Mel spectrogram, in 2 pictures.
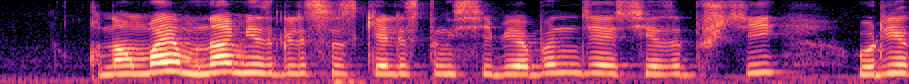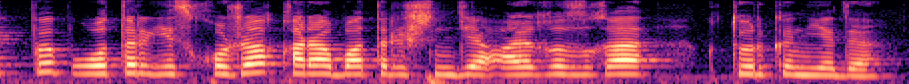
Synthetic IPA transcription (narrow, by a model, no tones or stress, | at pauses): qʰʊnɑɴmɑjmənɑme̞zɡʲɪlɪsɪzkʲʰe̞lɪst̪ɪŋse̞be̞bɪnd̪e̞se̞zɪpɪ̥ʃt̪ej | wɵɾe̞k̚pɪpwo̞t̪əɾe̞sqʰo̞ʒɑqʰɑɾɑbɑt̪əɾɪʃɪnd̪e̞ɑjʁəzʁɑ | t̪ʰɵɾkʲɪne̞d̪ɪ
